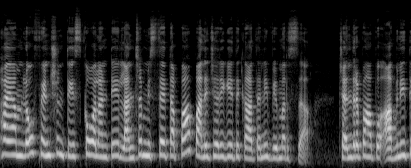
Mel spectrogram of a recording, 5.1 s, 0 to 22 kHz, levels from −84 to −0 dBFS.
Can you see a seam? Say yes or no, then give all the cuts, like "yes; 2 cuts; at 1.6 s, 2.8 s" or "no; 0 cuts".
no; 0 cuts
